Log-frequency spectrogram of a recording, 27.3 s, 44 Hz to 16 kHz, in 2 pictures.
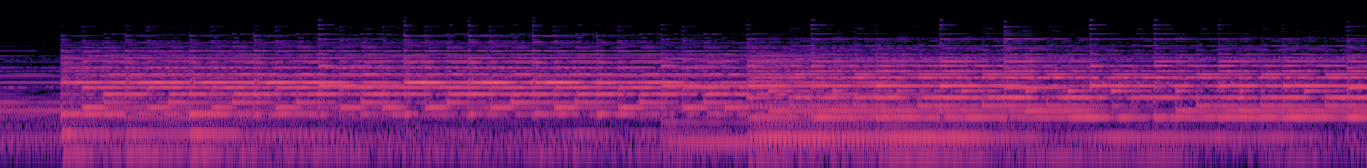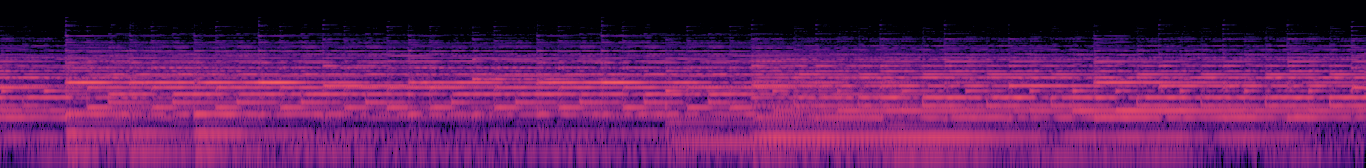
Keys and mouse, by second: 0.1 click, 0.2 Tab, 0.9 middle click, 2.1 shift+d, 2.3 middle click, 2.8 p, 3.4 Tab, 5.4 Tab, 5.7 a, 5.9 middle click, 7.9 Tab, 8.6 middle click, 9.0 1, 9.6 1, 10.1 Tab, 10.5 1, 11.0 middle click, 11.6 KP_1, 12.0 Tab, 12.3 Tab, 12.7 Tab, 13.2 ctrl+2, 13.4 Tab, 13.6 middle click, 14.8 KP_7, 15.4 Tab, 17.0 KP_1, 17.3 ctrl+z, 17.3 s, 19.3 Tab, 19.8 a, 19.9 e, 21.0 z, 21.8 Tab, 22.2 middle click, 23.1 Tab, 23.5 Tab, 23.8 ctrl+a, 24.3 ctrl+a, 24.7 Tab, 26.8 click.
